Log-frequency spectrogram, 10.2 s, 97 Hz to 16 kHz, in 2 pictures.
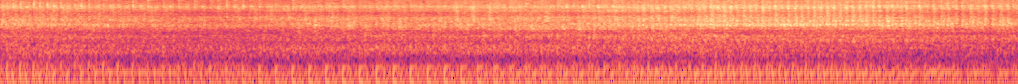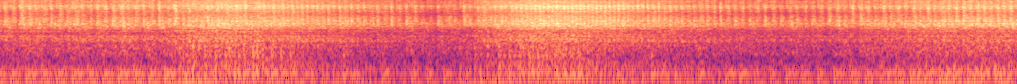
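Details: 1946 Indian Chief, original restored V-twin engine, first run after about 12 years in storage: loping idle about four beats a second, slightly uneven but steady and holding on its own; runs fine.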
